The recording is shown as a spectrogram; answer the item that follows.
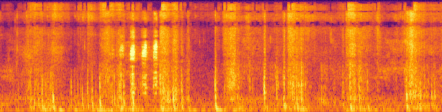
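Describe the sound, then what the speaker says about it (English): Goats foraging outdoors in snow on a farm, with bleats and footsteps crunching close by in an uneven, busy patter, plus scattered rustling and a few sharp higher calls. "The goats are out foraging."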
